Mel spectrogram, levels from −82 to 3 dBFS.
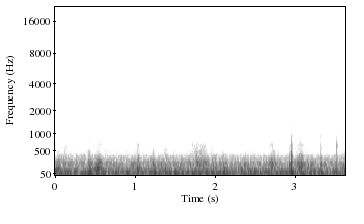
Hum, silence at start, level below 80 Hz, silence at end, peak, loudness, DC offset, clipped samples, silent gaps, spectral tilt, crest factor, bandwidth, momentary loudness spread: none; 0 s; -34 dBFS; 0 s; -12 dBFS; -35 LUFS; under 0.1%; under 0.1%; none; -12.5 dB/octave; 20 dB; 0.9 kHz; 4 LU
